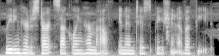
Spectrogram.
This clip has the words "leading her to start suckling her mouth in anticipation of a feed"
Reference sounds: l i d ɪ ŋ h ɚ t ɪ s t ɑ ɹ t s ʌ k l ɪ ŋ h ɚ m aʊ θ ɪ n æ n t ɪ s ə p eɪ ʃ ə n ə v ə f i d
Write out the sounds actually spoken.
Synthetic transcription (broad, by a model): l i d ɪ ŋ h ɚ t ɪ s t ɑ ɹ t s ʌ k l ɪ ŋ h ɚ m aʊ θ ɪ n æ n t ɪ s ə p eɪ ʃ ə n ə v ə f i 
